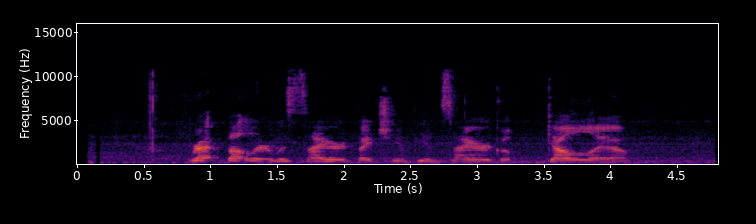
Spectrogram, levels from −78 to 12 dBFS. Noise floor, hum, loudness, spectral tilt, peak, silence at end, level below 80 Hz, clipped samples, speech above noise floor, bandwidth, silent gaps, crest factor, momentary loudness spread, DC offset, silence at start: -52 dBFS; none; -30 LUFS; -1.5 dB/octave; -10 dBFS; 0 s; -84 dBFS; under 0.1%; 21 dB; 11.5 kHz; none; 22 dB; 19 LU; under 0.1%; 0.1 s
